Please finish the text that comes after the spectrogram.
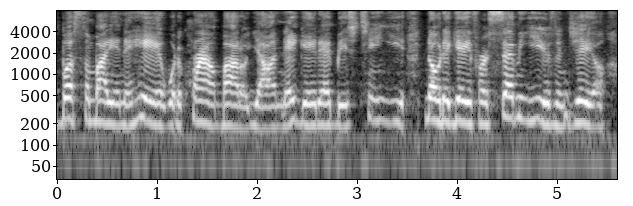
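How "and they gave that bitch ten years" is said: usual speaking voice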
